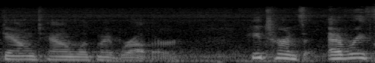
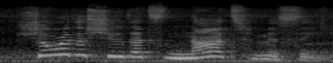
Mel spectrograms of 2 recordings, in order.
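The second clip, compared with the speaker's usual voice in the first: losing patience; 8 semitones higher, 3 dB louder than usual. A narrator's reading. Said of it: "definitely losing his patience".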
